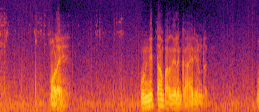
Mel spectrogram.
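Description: An elderly man speaks firmly, close by.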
